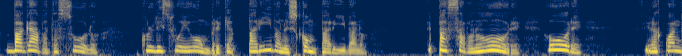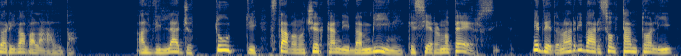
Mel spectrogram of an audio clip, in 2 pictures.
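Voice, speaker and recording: A man narrating a folk tale in an expressive storytelling style with dramatic pitch swings. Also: brisk, dry recording, studio quality.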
